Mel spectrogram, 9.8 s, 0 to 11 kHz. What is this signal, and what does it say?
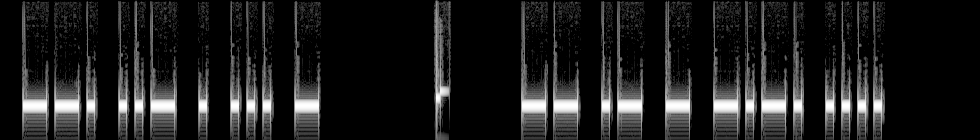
Morse code, heard as a keyed tone, about 15 wpm, 700 Hz. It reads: GUEST MATCH
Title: Sentences from Top 1600 Words - New Word Drill - 15wpm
